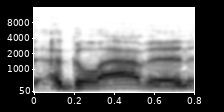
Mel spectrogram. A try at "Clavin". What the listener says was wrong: Clavin, with a C. With a C, my friend.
